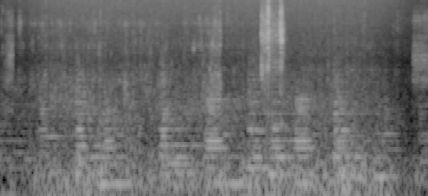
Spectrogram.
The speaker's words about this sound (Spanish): Aquí están finalmente, tras nueve kilómetros de remo.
